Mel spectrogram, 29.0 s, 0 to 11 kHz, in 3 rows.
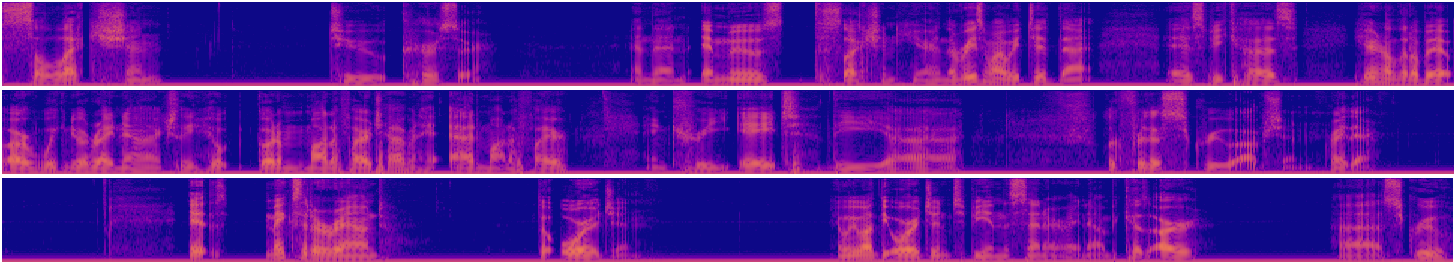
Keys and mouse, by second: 8.1-10.0 middle drag, 10.3-12.1 drag, 12.6 click, 21.6 g.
